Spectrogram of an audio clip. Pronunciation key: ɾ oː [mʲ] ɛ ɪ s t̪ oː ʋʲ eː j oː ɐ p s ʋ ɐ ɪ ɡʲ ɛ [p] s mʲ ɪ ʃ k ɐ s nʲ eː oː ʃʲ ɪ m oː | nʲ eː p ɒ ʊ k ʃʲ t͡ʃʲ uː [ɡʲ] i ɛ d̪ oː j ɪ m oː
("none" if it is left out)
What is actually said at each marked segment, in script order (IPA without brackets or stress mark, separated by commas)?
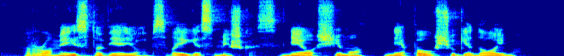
mʲ, none, ɡʲ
